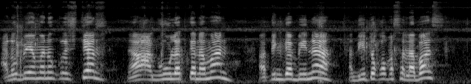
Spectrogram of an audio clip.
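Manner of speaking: high, loud startled shout. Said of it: "Huwag mo akong sisigawan".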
